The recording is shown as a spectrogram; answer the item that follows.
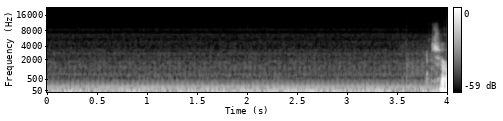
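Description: Steady electrical mains hum in the recording's background: a few fixed low tones over a faint low rumble. A man's voice starts just at the end.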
